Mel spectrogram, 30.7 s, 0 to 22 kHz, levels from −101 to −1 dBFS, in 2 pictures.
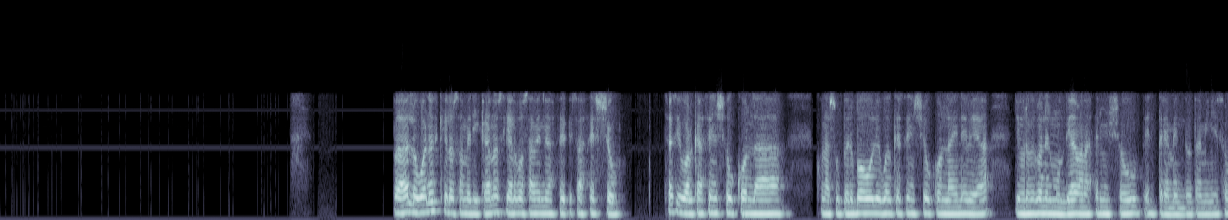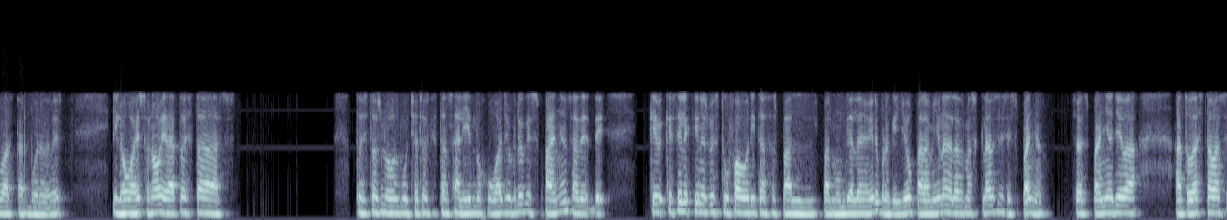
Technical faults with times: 0.00-30.70 tandem speech coding

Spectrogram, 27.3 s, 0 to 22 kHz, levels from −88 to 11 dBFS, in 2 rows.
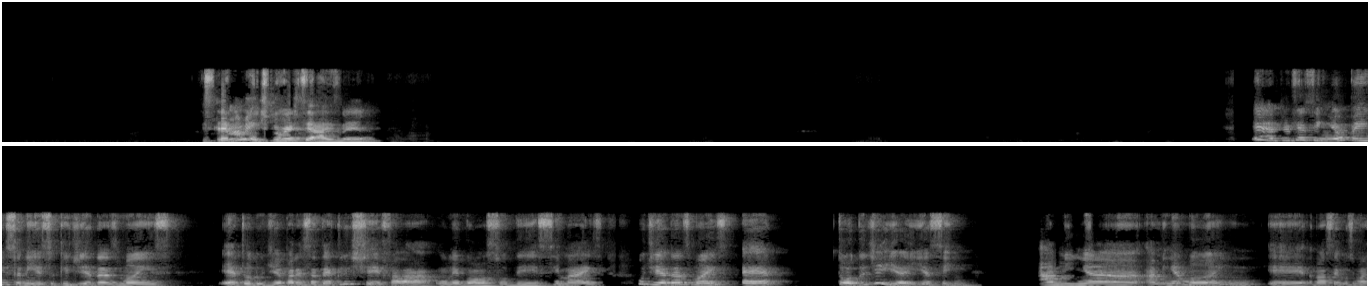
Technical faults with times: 2.03-2.23 microphone overload
2.21 microphone volume stepped down
2.62-3.11 microphone overload
3.21 microphone volume stepped down
22.56 microphone volume stepped down

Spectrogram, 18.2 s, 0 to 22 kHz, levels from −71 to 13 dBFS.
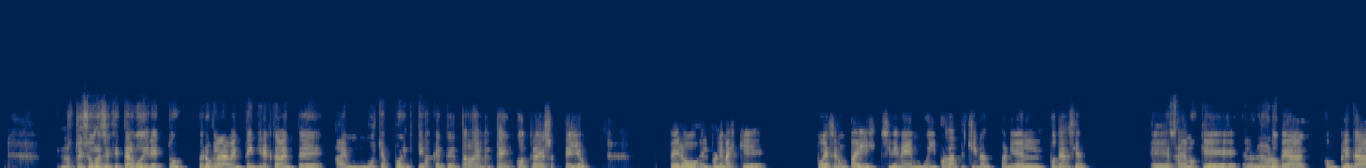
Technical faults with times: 5.47-5.59 short stall from a late packet
5.65-5.75 short concealed packet loss
5.87-6.45 jitter buffer slow-down
6.04-14.92 call bitrate drop
10.54-11.65 jitter buffer speed-up

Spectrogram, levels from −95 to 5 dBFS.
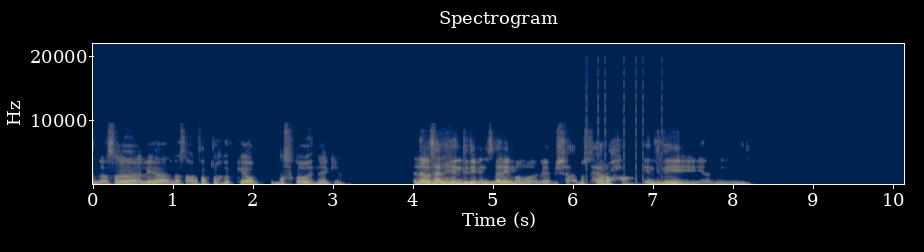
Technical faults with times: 6.17-7.13 GSM signalling bursts

